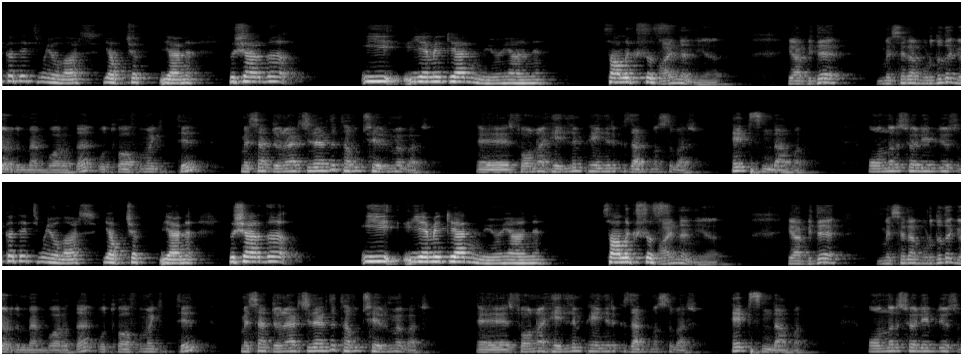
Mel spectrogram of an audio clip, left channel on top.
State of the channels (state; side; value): normal; both; correlation 0.34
